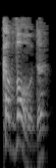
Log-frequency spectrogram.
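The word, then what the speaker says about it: kavod (כבוד): It's the Hebrew word kavod. – 希伯来文 kavod. – And kavod, K-A-B-O-D, it's spelled. – K-A-B-O-D.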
